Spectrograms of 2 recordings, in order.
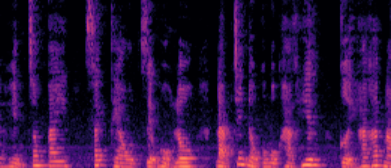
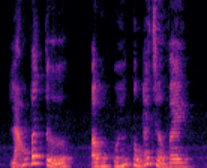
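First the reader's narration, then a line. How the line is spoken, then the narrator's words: Smiling. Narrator (Vietnamese): Diệp Vũ cũng lộ ra vẻ mỉm cười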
